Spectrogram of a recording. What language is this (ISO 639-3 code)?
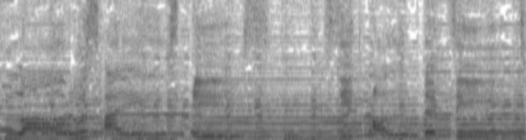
kor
